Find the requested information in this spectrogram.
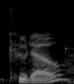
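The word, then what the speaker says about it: Cudobh: my character uh is Kudo uh not spelled any way that you think it's going to be spelled but uh is how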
